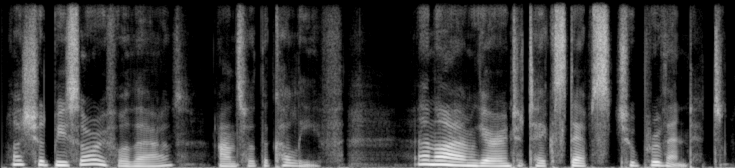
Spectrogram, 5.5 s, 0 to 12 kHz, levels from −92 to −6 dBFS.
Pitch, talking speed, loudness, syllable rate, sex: 215 Hz, 205 wpm, -20 LUFS, 5.4 syllables/s, female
